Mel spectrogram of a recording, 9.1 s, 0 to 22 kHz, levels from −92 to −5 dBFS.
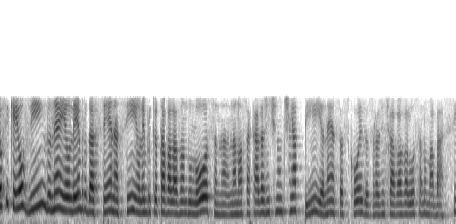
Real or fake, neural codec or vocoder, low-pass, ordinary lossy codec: real; none; 3.6 kHz; AAC, 24 kbps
